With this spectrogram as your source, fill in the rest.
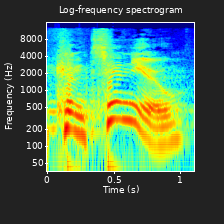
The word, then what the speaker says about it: continue: More than that, though, and this is what I want to direct your attention to, in continue, this last syllable has ya in it.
